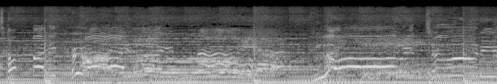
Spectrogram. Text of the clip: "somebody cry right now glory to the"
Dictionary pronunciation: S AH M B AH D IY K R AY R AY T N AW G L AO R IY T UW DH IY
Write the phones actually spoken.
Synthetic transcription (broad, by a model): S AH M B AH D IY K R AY L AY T N AW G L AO IY T UW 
